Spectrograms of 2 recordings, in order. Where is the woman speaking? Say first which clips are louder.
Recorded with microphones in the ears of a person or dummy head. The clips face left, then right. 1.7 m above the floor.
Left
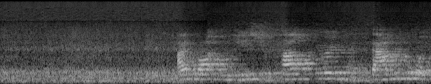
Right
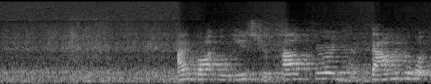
Right 1 dB; 35° right (ahead or behind), 3.5 m; by 4.2 s 40° right (ahead or behind), 7 m.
